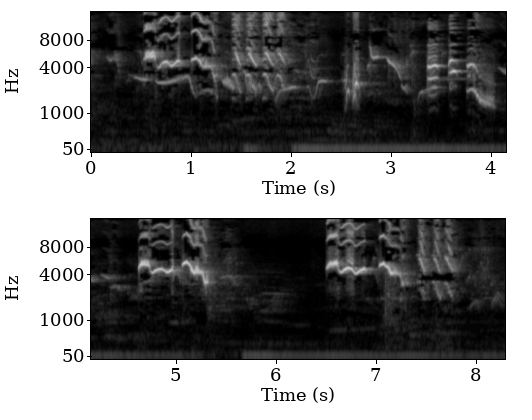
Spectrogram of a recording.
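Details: An oriental magpie-robin in fighting song pours out continuous, varied phrases: rippling whistles, fast trills and dense chattering notes in rapid runs, with a steady low hum beneath and two short breaks.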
